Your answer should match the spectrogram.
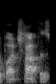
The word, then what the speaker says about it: bachata: you pronounce that foreign it's funny because I'm spell it it's b-a-c-h-a-t-a and uh for people who don't know bachata's Origins are in the Dr which is Dominican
